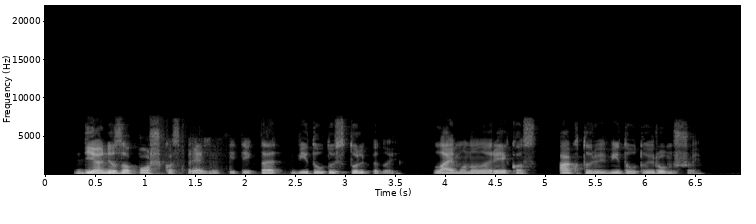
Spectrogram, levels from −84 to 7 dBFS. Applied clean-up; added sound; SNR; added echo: neural mask model DeepFilterNet 3.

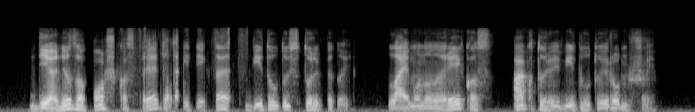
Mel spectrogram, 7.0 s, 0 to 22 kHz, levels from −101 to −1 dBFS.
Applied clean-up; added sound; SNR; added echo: neural diffusion model UNIVERSE++.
